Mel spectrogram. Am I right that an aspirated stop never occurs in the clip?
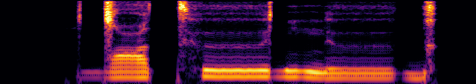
no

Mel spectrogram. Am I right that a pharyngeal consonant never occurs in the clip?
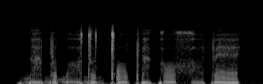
yes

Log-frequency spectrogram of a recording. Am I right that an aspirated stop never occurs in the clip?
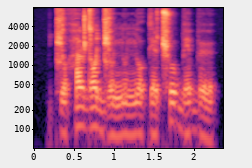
no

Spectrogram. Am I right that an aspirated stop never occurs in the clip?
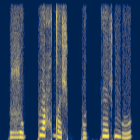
yes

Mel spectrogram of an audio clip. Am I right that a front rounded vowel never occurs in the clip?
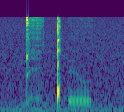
no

